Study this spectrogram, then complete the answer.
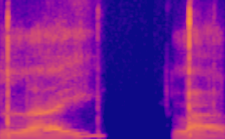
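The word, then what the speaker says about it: ليلى: Kalau nggak ada titiknya itu berarti dia alif sebenarnya. Cuma dia dibikin bengkok gitu aja. Jadi ini Laila bacanya.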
